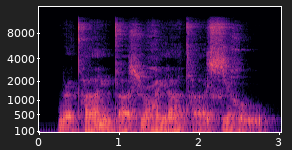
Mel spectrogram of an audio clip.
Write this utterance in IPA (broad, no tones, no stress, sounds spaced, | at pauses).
ɳ ɐ t̪ʰ a ɾ ẽ d̪ a̰ ɬ ʉ ʕ e ɾ a tʰ a̰ ɕ e ʁ o̰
